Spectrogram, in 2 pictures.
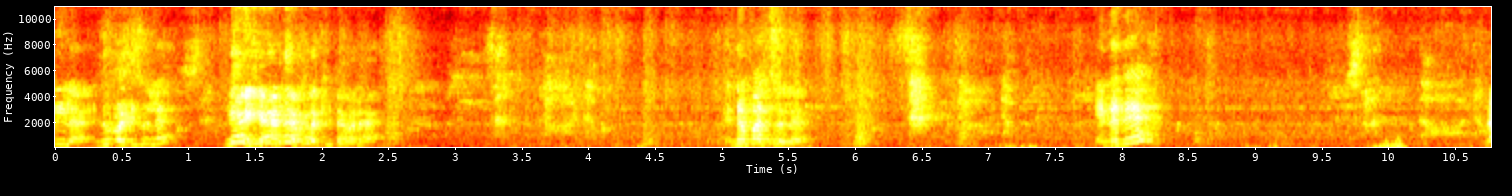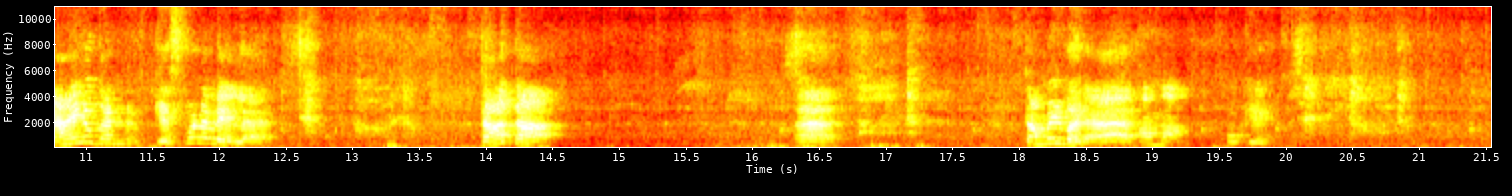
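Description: A woman talks playfully close by.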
